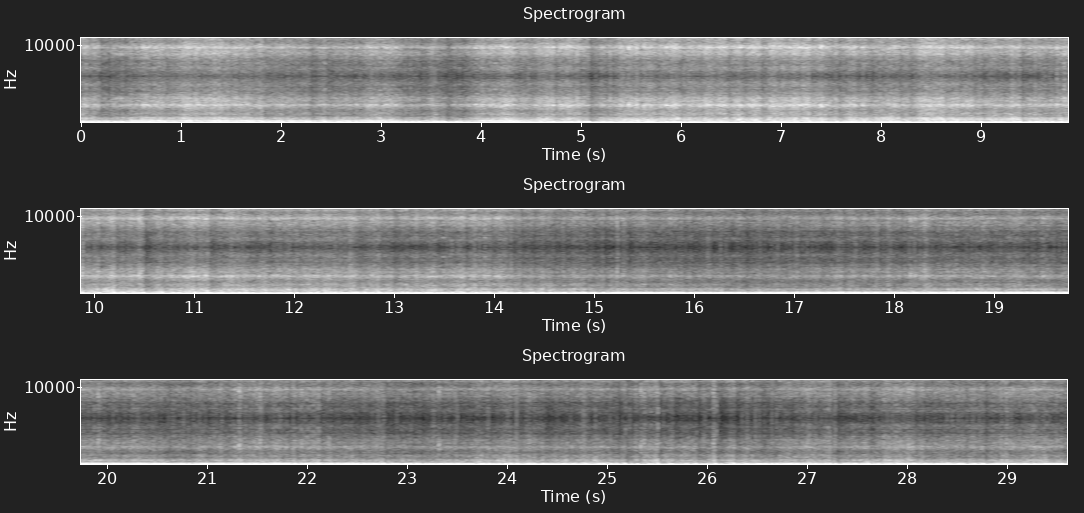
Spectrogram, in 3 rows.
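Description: Rear-mounted air-cooled flat-six engine of a 1961 Chevrolet Corvair Rampside pulling steadily on the road with tyre and road noise, heard inside the cab. The engine note drops lower about twelve seconds in and dips briefly near the end before settling.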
